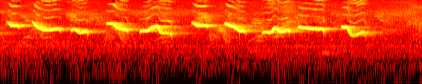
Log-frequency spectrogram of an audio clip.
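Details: Rufous-bellied thrush, said to be often around, singing: a steady run of loud, clear whistled notes, each slurring down, about eight phrases in four seconds, fairly even in pitch, with no other clear sounds.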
